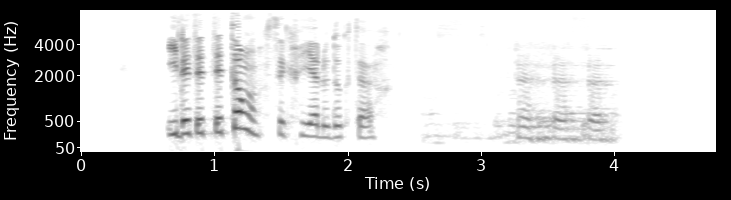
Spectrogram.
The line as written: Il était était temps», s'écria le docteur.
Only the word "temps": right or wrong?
right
